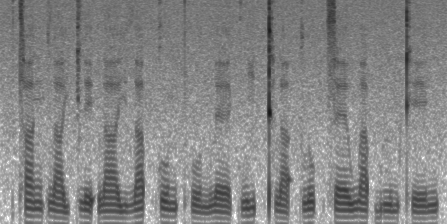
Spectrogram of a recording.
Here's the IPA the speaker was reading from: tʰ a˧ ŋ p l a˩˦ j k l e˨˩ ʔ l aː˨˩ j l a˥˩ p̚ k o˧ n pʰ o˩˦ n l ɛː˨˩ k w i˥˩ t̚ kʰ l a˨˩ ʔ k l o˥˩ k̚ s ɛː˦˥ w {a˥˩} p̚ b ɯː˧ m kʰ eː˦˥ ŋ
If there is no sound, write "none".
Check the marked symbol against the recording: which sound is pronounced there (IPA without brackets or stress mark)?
a˦˥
